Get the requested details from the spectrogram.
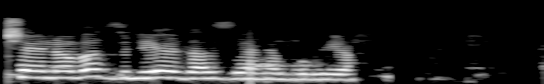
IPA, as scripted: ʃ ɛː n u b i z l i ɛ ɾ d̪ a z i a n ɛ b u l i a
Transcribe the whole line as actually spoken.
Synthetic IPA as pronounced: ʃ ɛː n ɔ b a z l i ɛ ɾ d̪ a z i a n ɛ b u l i a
